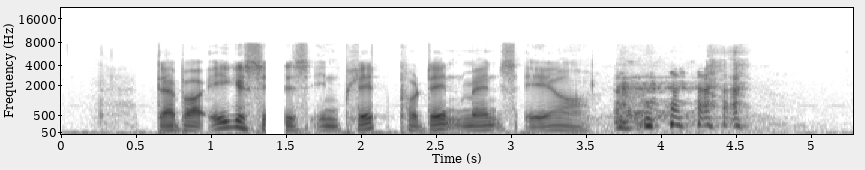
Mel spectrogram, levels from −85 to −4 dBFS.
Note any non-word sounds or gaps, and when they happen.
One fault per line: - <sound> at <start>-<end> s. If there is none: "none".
- dropout at 1.4-1.5 s
- laugh at 3.7-4.6 s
